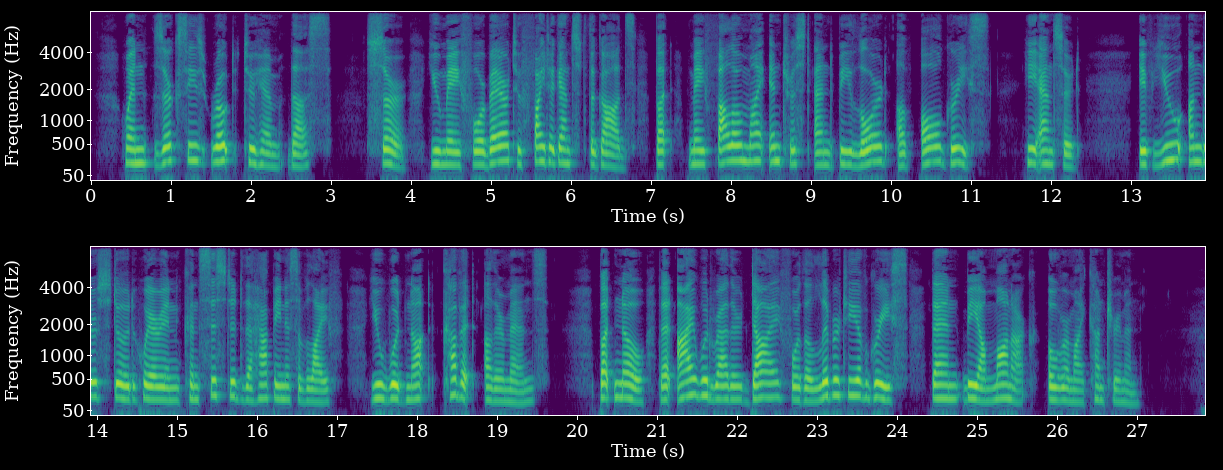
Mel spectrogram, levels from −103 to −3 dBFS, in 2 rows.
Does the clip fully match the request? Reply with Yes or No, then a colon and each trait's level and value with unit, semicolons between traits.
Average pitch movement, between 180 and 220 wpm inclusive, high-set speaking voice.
No: average, 3.4 semitones; slow, 135 wpm; high, 195 Hz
